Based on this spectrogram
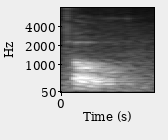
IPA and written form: toʊ (tow)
